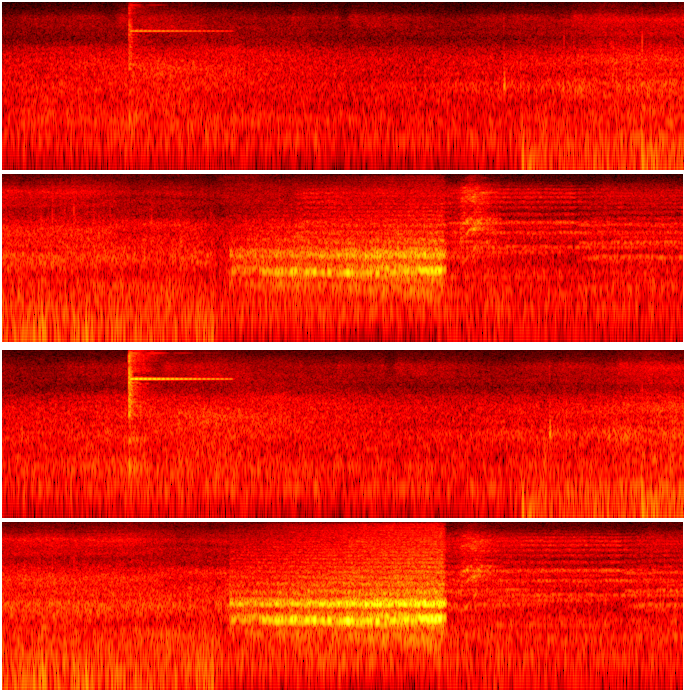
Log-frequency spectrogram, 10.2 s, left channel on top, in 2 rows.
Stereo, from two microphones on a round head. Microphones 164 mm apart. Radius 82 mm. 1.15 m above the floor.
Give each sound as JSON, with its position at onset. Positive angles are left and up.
{"t": 0.9, "sound": "a microwave", "side_deg": -55}
{"t": 3.9, "sound": "footsteps", "side_deg": 55}
{"t": 6.8, "sound": "a whoosh", "side_deg": -85}
{"t": 8.6, "sound": "a bird", "side_deg": 25}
